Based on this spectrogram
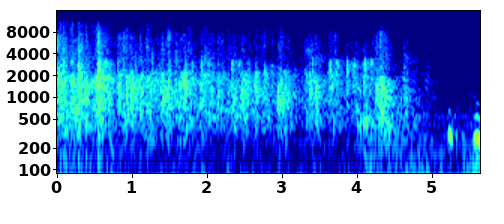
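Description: Church audience applauding a guest preacher's introduction at a morning service, a steady, fairly faint wash of clapping that carries through, with one sharper tap near the end.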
